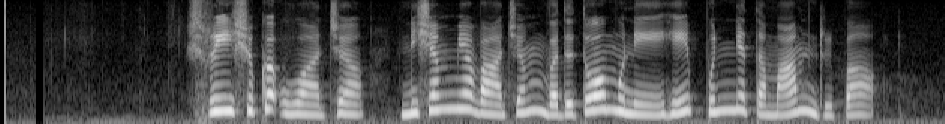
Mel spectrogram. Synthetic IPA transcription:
ʃɾiːʃukɐʔuʋaːt͡ʃɐ | niʃɐmjɐʋaːt͡ʃɐmʋɐd̪ɐt̪oːmuneːɦepunjɐt̪ɐmaːmɾipɐ

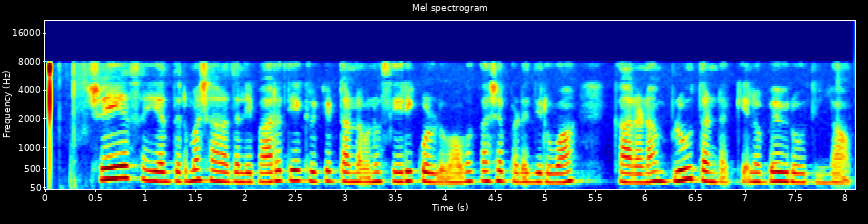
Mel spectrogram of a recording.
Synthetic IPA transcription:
ʃɾeːjɐsɐjɐd̪ʱɐɾmɐʃaːlɐd̪ɐlːibʱaːɾɐt̪iːjɐkɾikeʈ̚t̪ɐɳɖɐʋɐnːuse̞ːɾikoɭːuʋɐːʋɐkaːʃɐpɐɽed̪iɾuʋɐ | kaːɾɐɳɐbluːt̪ɐɳɖɐkːe̞̰lɔbʱjɐʋiɾuʋud̪ilːɐ̰

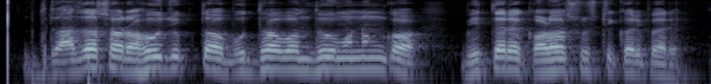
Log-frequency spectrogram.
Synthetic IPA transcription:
d̪wad̪ɔsɔɾɔɦud͡ʒuk̚t̪ɔbud̪ʱːɔbɔnd̪ʱumɔnɔŋkɔ | bʱit̪ɔɾekɔɭɔsɾusʈikɔɾipaɾe

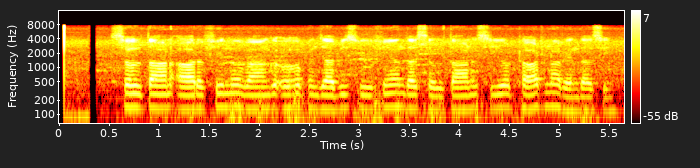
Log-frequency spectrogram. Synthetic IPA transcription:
səlt̪aːnʔaːɾpʰiːnũːʋãːŋɡʊɦpəɲd͡ʒaːbiːsuːpʰɪjãːd̪aːsəlt̪aːnsiːoːʈʰaːʈʰnaːɾɛ̃ːnd̪aːsiː

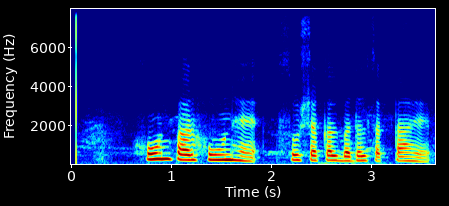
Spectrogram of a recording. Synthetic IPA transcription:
xuːnpɐɾxuːnɦɛː | soːʃɐkəlbɐd̪əlsɐk̚t̪aɦɛː

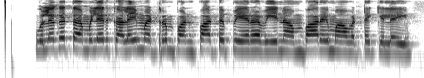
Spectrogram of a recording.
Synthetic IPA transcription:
ʊlɐɣɐt̪ːɐmɪɭɐɾkɐlɐɪmɐʈrɯmpɐɳpaːʈːɯpeːɾɐʋɐjɪnɐmbaːɾɐɪmaːʋɐʈːɐkɪlɐɪ

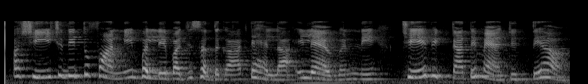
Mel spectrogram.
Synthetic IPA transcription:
əʃiːʃd̪iːt̪ʊpʰaːniːbəlːeːbəd͡ʒsəd̪ɡaːʈɛɦlaːʔɪlɛːʋənːeː | t͡ʃʰeːʋɪk̚t̪ãːt̪eːmɛ̃ːt͡ʃd̪ɪt̪ːeːaː

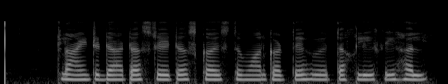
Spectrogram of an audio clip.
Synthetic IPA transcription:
klaːɪ̃ɳʈɖaːʈasʈeːʈəskʰãɪst̪eːmaːlkɐɾɪt̪eɦʊet̪ɐxliːqiɦɐl

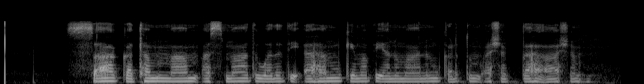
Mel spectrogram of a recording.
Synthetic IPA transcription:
saːkɐt̪ʰɐmːaːmɐsmaːt̪ʋɐd̪ɐt̪iʔɐɦɐmkimɐpiɐnumaːnɐmkɐɾt̪umʔɐʃɐk̚t̪ɐɦɐaːʃɐm

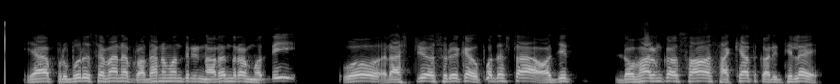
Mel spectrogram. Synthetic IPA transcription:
jḛɦapɾubʱuɾusemanɔpɾɔd̪ʱanɔmɔnt̪ɾinɔɾend̪ɾɔmod̪i | oɾasʈɾijɔsuɾekʰːjaupɔd̪esʈaɔd͡ʒit̪ | ɖobʱalɔŋkɔsɔɦɔsakʰːjat̪ɔ̥kɔɾit̪ʰile

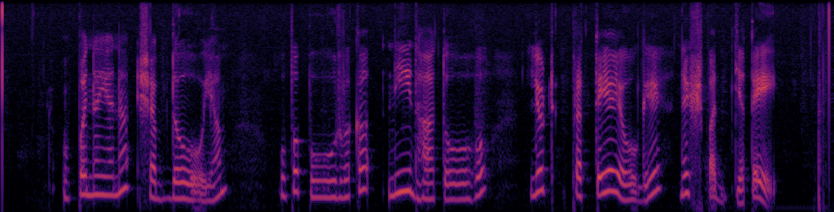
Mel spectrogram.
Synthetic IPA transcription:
upɐnɐjɐnɐʃɐb̚d̪oːjɐm | upɐpuːɾʋɐkɐ | niːd̪ʱaːt̪oːɦo | ljuʈ | pɾɐt̪jɐjɐjoːɡeː | niʃpɐ̰d̪jɐt̪ḛː

